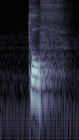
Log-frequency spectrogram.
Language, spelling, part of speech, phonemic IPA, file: Dutch, tof, adjective / interjection, /tɔf/, Nl-tof.ogg
- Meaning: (adjective) 1. cool (objects) 2. nice (persons); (interjection) great!; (adjective) tough, difficult, harsh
